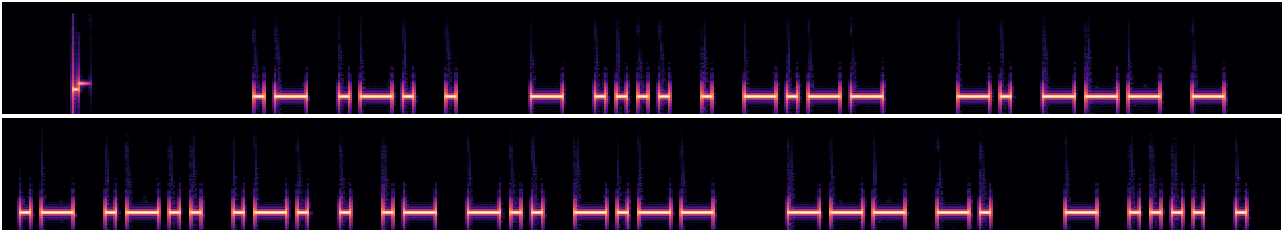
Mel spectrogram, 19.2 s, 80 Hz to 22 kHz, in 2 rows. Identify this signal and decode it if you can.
Morse code, heard as a keyed tone, about 15 wpm, 700 Hz. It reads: ARE THEY NOT ALREADY ON THE
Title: Sentences from Top 1000 Words - Review Part 1 - 15wpm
